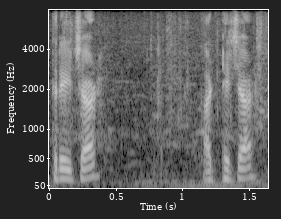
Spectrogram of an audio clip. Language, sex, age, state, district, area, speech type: Marathi, male, 18-30, Maharashtra, Thane, urban, spontaneous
